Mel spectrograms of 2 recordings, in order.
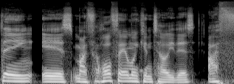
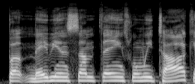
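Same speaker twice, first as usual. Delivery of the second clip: normal talking voice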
